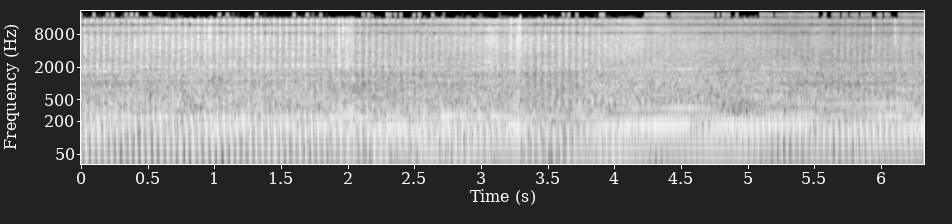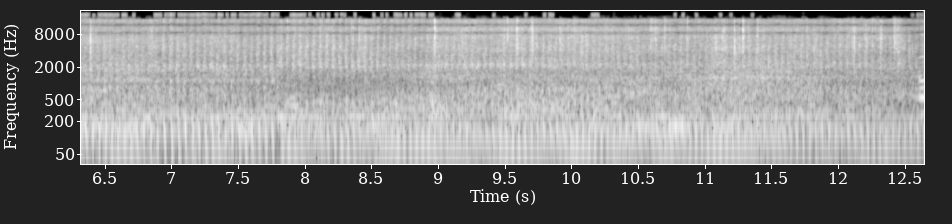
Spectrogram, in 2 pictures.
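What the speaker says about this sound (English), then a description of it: "all my neighbors are out mowing the lawn, so you'll hear that in the background" Neighbors' lawn mowers drone outside in a suburban yard, a steady mid-pitched engine hum that runs without a break at moderate distance.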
